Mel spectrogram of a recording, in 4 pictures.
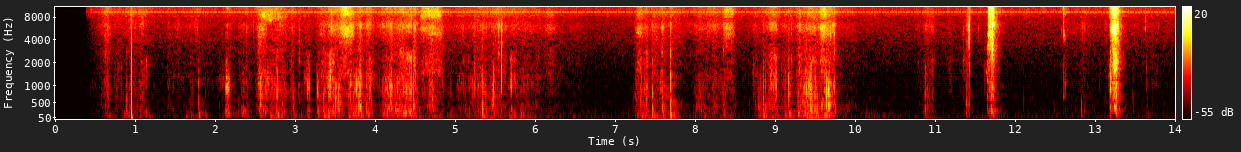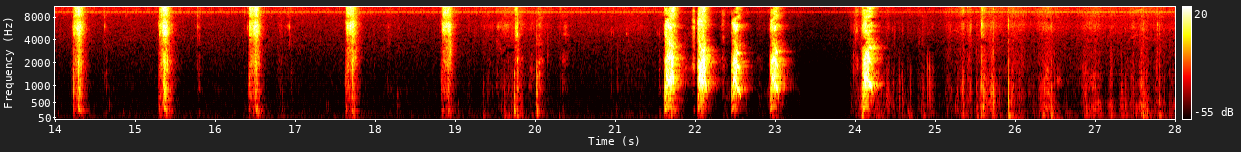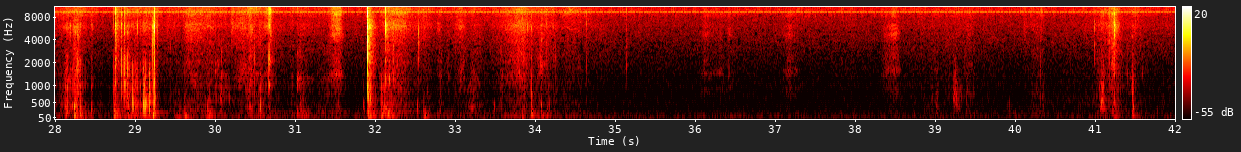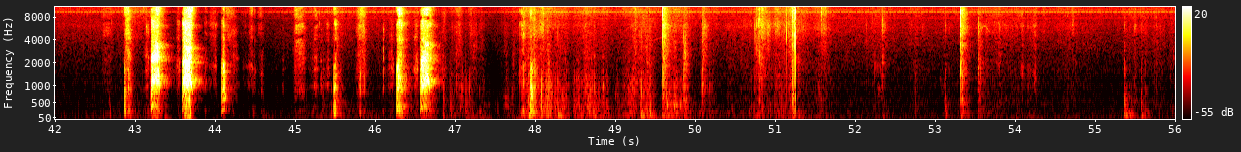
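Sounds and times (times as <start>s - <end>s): dog sneezing: 11.6s - 11.8s, 13.2s - 13.4s, 14.2s - 14.5s, 15.3s - 15.6s, 16.4s - 16.7s, 17.6s - 17.9s, 18.8s - 19.1s.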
